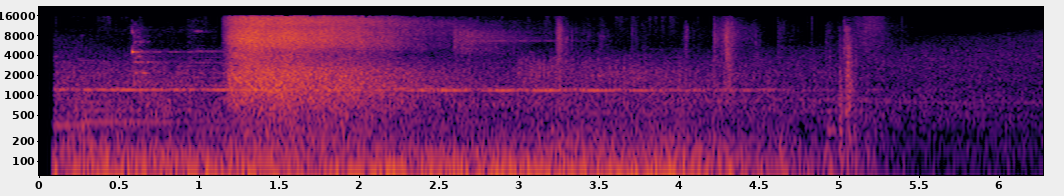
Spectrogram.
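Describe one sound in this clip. A deep magical whoosh roars loudly and slowly fades.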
